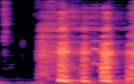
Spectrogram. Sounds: Laughter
